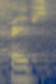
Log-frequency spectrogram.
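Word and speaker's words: crêpe: Yeah, it's crepes. It's crepe. It's crepe. But here it's pronounced crepes.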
